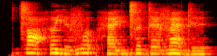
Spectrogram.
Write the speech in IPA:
d͡zɑ˥˨hə˥˨jɪ˧ vɤ˥˨ʔhæ˧jd͡zə˥˨ dɛ˧væ˥˨dɪ˧

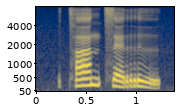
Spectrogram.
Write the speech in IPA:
tʰant͡sɛ rɨ

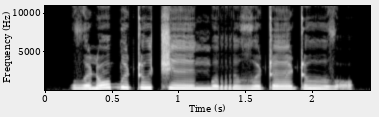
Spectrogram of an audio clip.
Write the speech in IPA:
ðɤɳɔɓɯ ʈɯ t͡ʃeːŋɤ rɯɣɯʈɛː ʈɯːðɔ̰

